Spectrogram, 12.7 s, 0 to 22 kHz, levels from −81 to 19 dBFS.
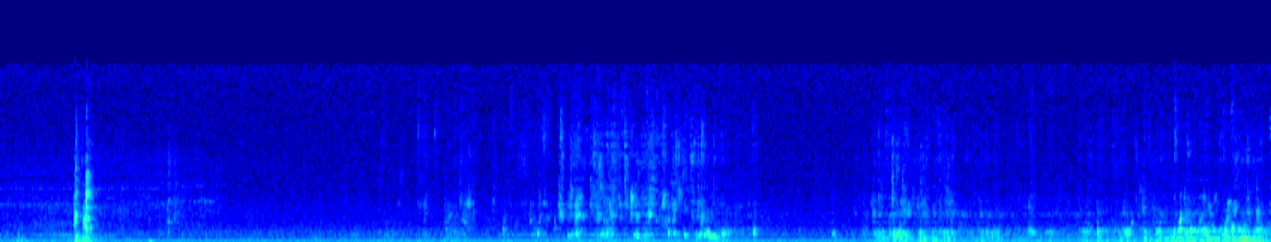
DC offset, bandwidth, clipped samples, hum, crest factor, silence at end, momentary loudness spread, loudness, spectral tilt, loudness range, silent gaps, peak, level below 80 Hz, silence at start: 0.3%; 16.5 kHz; under 0.1%; none; 24 dB; 0 s; 14 LU; -46 LUFS; -3.5 dB/octave; 8 LU; none; -22 dBFS; -66 dBFS; 0 s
